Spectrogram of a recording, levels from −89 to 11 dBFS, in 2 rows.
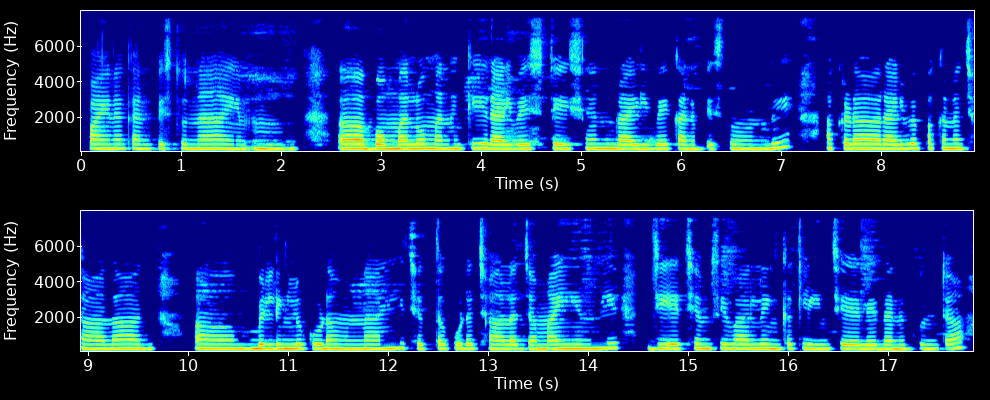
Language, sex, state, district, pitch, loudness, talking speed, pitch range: Telugu, female, Telangana, Nalgonda, 240 Hz, -25 LUFS, 100 wpm, 235-250 Hz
